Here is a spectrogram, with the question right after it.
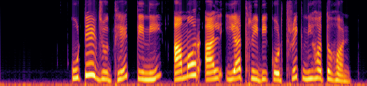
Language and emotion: Bengali, neutral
